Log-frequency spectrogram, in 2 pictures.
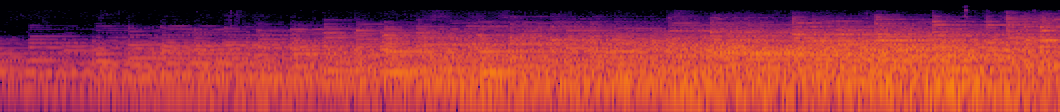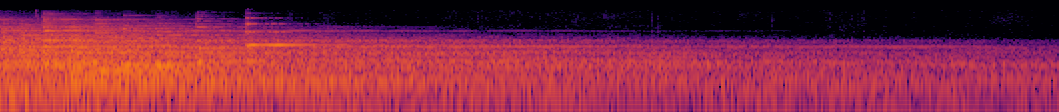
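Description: Solo grand piano playing a dense run of many notes that swells to its loudest about halfway through, then the sound rings on and slowly fades away.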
